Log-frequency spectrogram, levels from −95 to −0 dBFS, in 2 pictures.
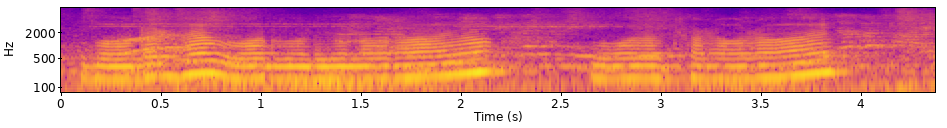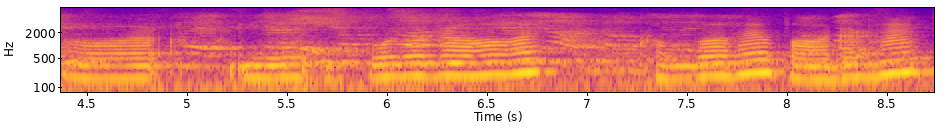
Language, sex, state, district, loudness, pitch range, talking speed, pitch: Hindi, female, Uttar Pradesh, Etah, -16 LUFS, 165-205 Hz, 125 wpm, 175 Hz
